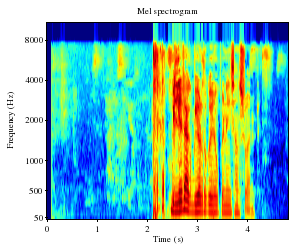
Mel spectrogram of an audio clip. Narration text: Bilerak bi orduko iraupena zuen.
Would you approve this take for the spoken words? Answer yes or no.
no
